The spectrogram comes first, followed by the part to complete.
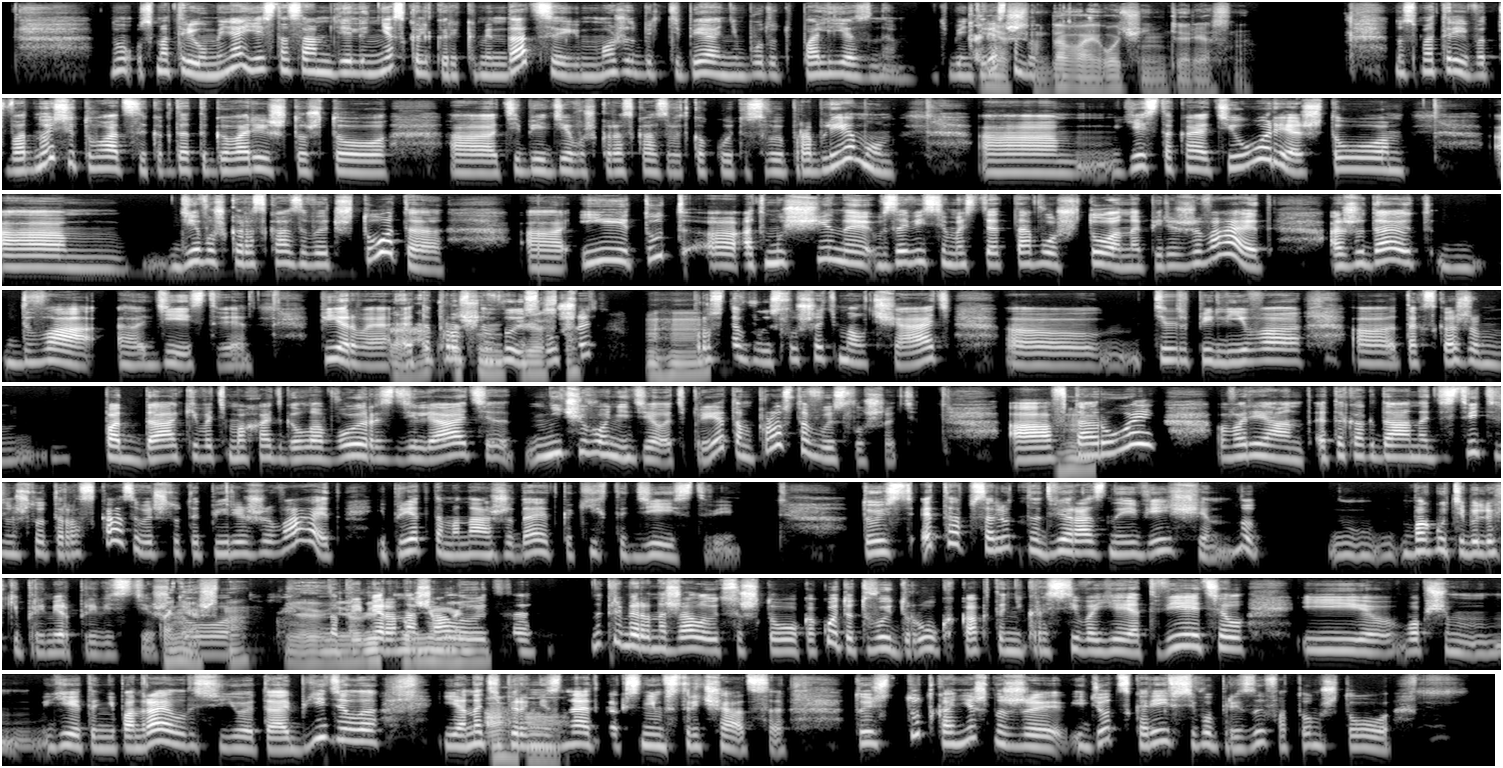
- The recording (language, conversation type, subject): Russian, advice, Как мне быть более поддерживающим другом в кризисной ситуации и оставаться эмоционально доступным?
- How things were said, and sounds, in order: tapping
